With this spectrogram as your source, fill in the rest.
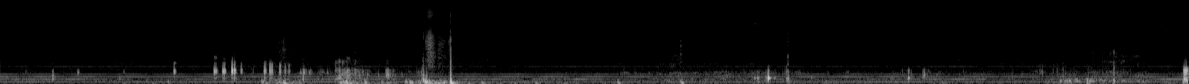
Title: Hope you guys didn't hear My Stomach growling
